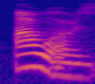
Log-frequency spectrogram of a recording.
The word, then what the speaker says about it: hours: one desert oasis giant hours and H silent letter exclaimed sand amazed statue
